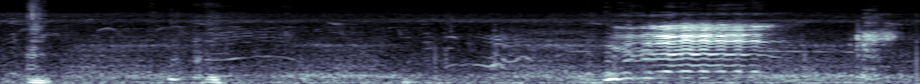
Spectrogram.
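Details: Black goat on a farm in Gimhae, South Korea: one loud, wavering, nasal bleat about a second long near the end, with rich stacked harmonics, after faint scattered background noises and a quiet outdoor hum.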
